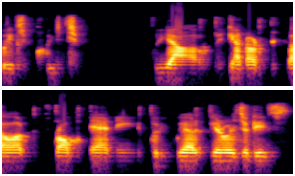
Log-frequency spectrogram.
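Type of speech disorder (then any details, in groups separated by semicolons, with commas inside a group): Electrolarynx speech; throat cancer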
